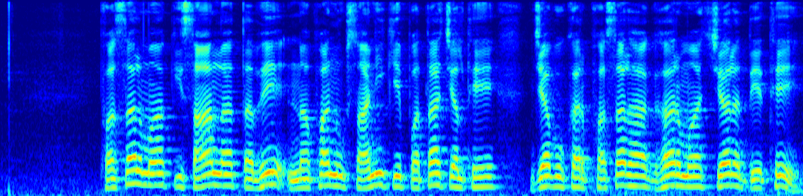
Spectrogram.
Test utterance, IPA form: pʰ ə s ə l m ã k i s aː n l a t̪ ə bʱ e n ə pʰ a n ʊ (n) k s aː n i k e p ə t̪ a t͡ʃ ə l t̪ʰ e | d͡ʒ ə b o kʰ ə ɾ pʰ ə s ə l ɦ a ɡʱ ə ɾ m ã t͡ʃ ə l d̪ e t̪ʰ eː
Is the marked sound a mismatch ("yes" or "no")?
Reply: yes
